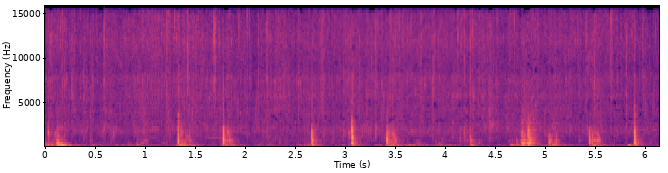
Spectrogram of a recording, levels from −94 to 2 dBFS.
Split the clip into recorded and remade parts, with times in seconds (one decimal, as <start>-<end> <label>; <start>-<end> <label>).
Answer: 0.0-2.6 recorded; 2.6-4.3 remade; 4.3-6.1 recorded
